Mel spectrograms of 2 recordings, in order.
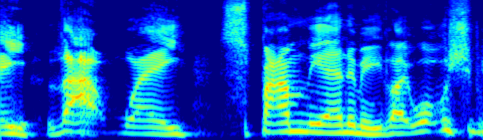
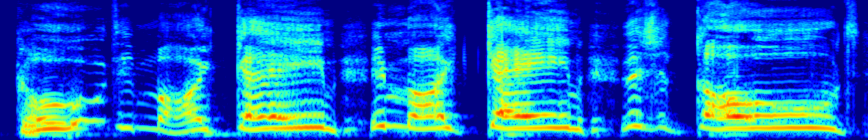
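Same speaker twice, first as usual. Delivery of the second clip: high, loud, drawn-out mock horror; mock outrage; 12 semitones higher, 8 dB louder, much slower than usual. Platinum player spotting a gold in game, mock horror. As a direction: wail it slowly in hammed-up shock.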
